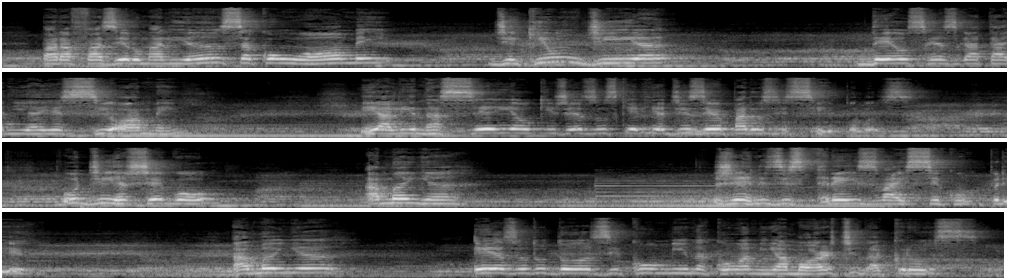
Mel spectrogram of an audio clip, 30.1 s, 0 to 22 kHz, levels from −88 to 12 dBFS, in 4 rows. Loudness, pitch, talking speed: -15 LUFS, 195 Hz, 90 wpm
